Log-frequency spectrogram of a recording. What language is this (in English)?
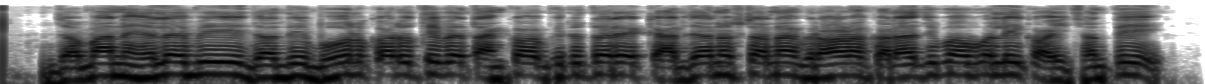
Odia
